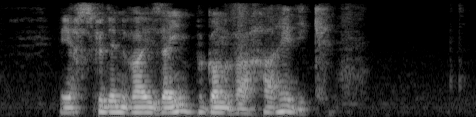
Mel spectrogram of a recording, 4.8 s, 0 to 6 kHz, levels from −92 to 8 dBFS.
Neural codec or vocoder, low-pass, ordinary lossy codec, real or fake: none; 5.4 kHz; AAC, 32 kbps; real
